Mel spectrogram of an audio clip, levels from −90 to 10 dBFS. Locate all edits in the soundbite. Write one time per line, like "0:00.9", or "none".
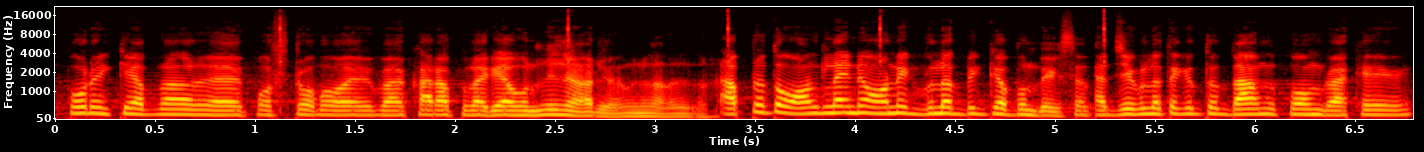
0:03.3
0:05.1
